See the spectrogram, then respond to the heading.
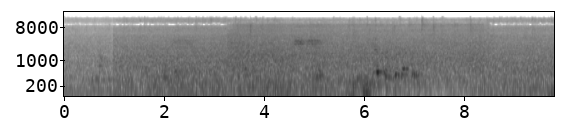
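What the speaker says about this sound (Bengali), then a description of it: "বৃষ্টির ফোঁটাগুলো অনেক বড় বড় পড়ছে" Heavy rain with big drops pours down in a storm under thick clouds, a dense, steady hiss of drops hitting surfaces nearby that swells slightly midway, with faint voices in the background.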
